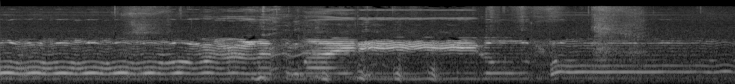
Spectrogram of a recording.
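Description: A solo voice singing the close of a patriotic ballad over musical accompaniment. It holds a long note with wide vibrato, moves through a short run of notes, then sings a final held note that fades away.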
